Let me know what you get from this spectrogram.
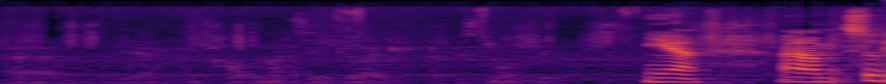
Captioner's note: participant murmuring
